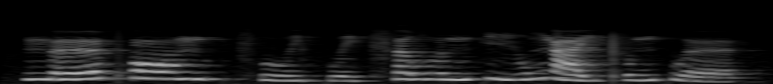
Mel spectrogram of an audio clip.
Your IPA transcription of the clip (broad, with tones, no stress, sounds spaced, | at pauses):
ŋ œː˨˥ pʰ ɔː˧ ŋ ʊ˨ k̚ t͡sʰ uː˨˩ j kʷ e˨˩ j t͡sʰ ɐ˧ w l ʊ˨˥ ŋ k iː˨˥ w ŋ aː˨ j pʰ ʊ˨˥ ŋ kʷ œː˨˩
